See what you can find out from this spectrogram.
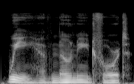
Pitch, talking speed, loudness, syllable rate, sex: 95 Hz, 270 wpm, -16 LUFS, 5.1 syllables/s, male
